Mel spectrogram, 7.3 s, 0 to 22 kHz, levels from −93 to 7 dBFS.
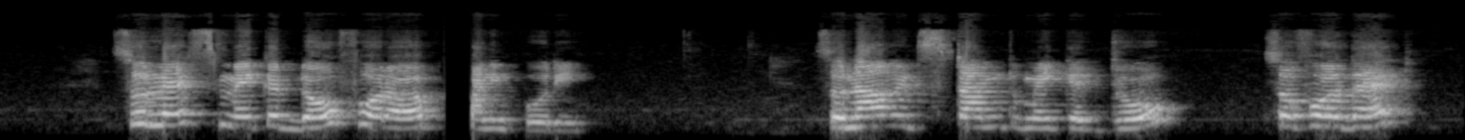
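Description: At 2.23 s the wireless link likely suffered a Bluetooth stall: packets were held up, the receiving buffer ran empty, and playback waited for the resent data. The sound drops to silence for about 134 ms, resuming by 2.38 s.

Between 3.41 and 4.11 s, the noise suppressor misjudged part of the signal as noise and pulled it down more than the rest, producing sound cut by the noise suppressor. Across roughly 0.4 s of that span, the level sinks, by about 18 dB at its deepest.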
